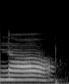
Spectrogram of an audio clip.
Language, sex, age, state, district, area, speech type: Odia, female, 60+, Odisha, Kendujhar, urban, read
